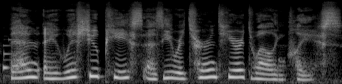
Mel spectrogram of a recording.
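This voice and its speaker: A female-sounding voice, high for a woman, in a put-on character voice. The tone is calm and gentle. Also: moderate pace. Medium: video game. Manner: calm, gentle.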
